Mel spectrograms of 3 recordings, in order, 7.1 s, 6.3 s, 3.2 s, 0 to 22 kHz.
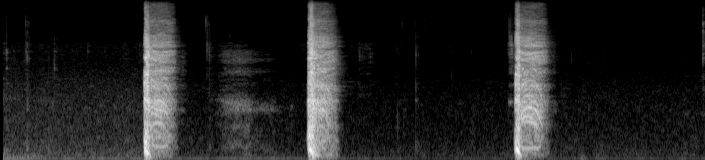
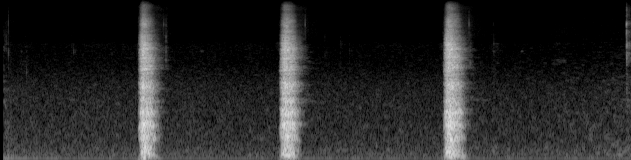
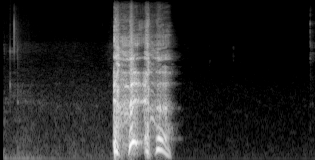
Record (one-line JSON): {"three_cough_length": "7.1 s", "three_cough_amplitude": 32768, "three_cough_signal_mean_std_ratio": 0.21, "exhalation_length": "6.3 s", "exhalation_amplitude": 29152, "exhalation_signal_mean_std_ratio": 0.21, "cough_length": "3.2 s", "cough_amplitude": 32768, "cough_signal_mean_std_ratio": 0.28, "survey_phase": "beta (2021-08-13 to 2022-03-07)", "age": "45-64", "gender": "Male", "wearing_mask": "No", "symptom_none": true, "smoker_status": "Never smoked", "respiratory_condition_asthma": false, "respiratory_condition_other": false, "recruitment_source": "REACT", "submission_delay": "2 days", "covid_test_result": "Negative", "covid_test_method": "RT-qPCR", "influenza_a_test_result": "Negative", "influenza_b_test_result": "Negative"}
